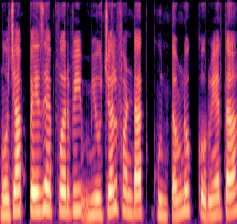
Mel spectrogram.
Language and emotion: Goan Konkani, neutral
